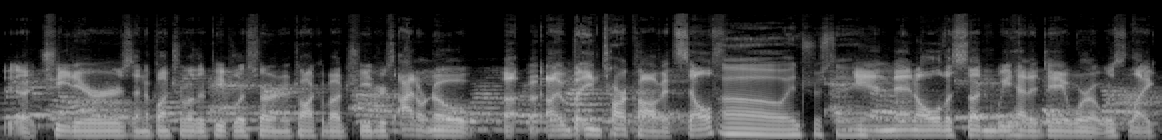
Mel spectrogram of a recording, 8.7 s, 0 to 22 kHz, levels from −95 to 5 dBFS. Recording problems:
voice in the background; loud; throughout; 8 dB below the speech

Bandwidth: 15 kHz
